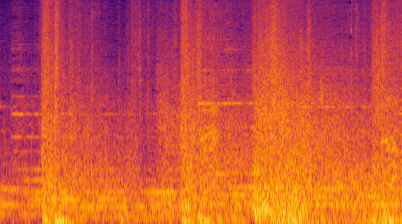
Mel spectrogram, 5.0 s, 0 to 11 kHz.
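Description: Long-range gunfire in Max Payne 3 during a botched money exchange, heard as a dense run of booming shots and crashes over a loud, busy game soundscape lasting several seconds.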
